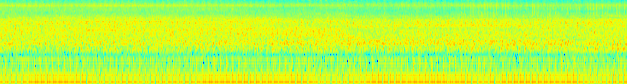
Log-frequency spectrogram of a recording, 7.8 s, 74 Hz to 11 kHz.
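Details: 150 cc motorcycle single, engine rebuilt about 1.5–2 years ago with new connecting rod, cam chain, tensioner and head work: light quick clatter at idle, noise appears when hot; owner suspects piston, disassembly needed to confirm.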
